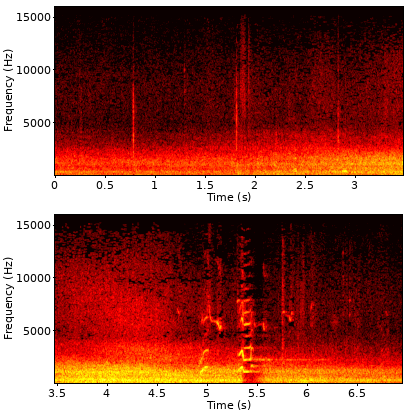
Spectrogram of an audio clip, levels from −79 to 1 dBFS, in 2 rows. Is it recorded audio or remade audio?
recorded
